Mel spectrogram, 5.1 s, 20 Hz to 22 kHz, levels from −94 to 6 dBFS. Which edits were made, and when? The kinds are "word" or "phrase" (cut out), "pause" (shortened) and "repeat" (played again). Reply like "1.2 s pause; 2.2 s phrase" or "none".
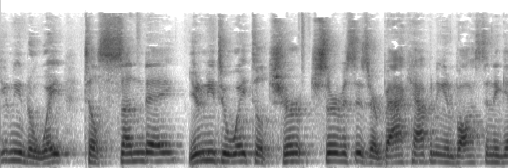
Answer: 1.8 s pause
